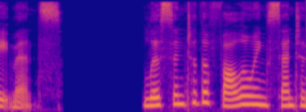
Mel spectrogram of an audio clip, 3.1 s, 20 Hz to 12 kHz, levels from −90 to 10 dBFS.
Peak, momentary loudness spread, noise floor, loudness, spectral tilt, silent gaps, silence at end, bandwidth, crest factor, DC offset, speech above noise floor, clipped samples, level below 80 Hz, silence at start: -4 dBFS; 11 LU; under -90 dBFS; -20 LUFS; -4.5 dB/octave; 0.63-1.43 s; 0 s; 12 kHz; 16 dB; under 0.1%; over 71 dB; under 0.1%; -62 dBFS; 0 s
